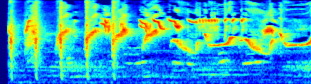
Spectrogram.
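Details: Chinese hwamei singing: a run of sharp, loud whistled down-slurs, then fluid looping whistles rising and falling between high phrases, sung continuously without pause.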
